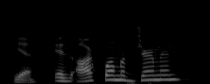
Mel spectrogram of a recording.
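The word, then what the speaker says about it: Jermyn: German it is pronounced German even though it's spelled I mean I guess it's spelled it's pronounced it's spelled like how a rapper would spell German yeah like that's j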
